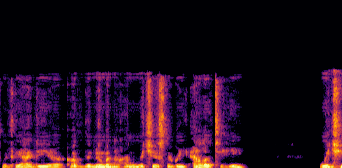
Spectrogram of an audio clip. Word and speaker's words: noumenon: It is an outpicturing of what we call the noumenon. N-O-U, can I spell it? N-O-U-M-E-N-O-N, noumenon. And I think Kant dealt with the idea of the noumenon, which is the reality, which is underlying the appearance.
